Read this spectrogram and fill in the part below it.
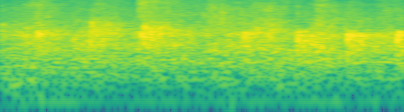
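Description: Steady applause from a church congregation at a Sunday service, welcoming members as they stand, with dense even clapping that swells briefly in repeated pulses.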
